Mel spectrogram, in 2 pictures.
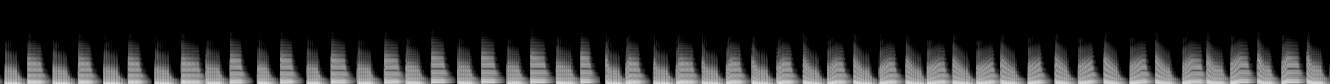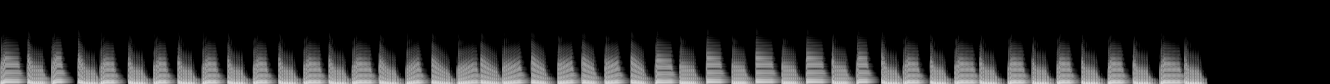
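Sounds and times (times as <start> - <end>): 
Teisco S100P synthesizer wood bass with portamento: 0.0 - 25.4.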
